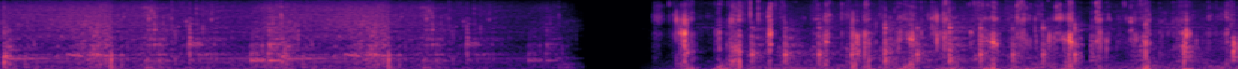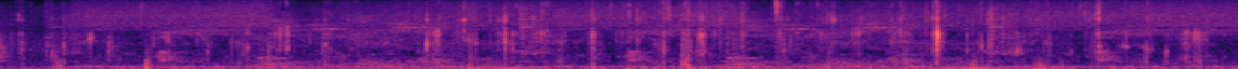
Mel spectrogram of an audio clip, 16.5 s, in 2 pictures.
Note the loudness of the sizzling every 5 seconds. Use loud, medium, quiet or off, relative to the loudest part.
loud, medium, loud, loud.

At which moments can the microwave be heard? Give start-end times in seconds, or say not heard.
not heard.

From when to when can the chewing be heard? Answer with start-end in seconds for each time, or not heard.
4.3-16.3.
